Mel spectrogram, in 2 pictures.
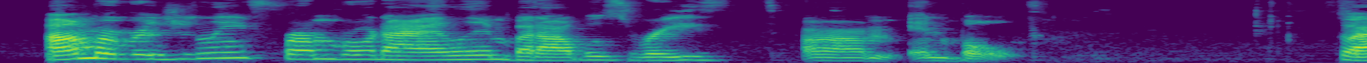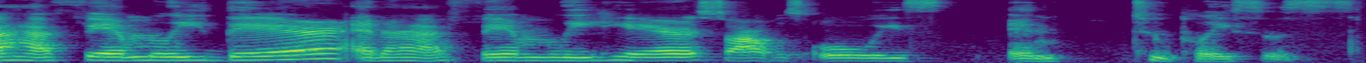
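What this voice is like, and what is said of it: East Coast American accent. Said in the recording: “I can kind of hear that East Coast kind of an accent there”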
